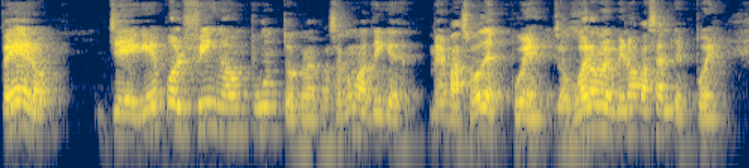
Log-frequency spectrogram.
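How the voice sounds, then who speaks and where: Speaking fairly quickly in a Puerto Rican accent, a man sounds animated, with ordinary pitch variation and audible room echo. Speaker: podcast co-host. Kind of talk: casual chat. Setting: studio.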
